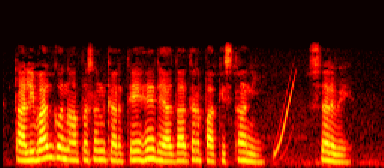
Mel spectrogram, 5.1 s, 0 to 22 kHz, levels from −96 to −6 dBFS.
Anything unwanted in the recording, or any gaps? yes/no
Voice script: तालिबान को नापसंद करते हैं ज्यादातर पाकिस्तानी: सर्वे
yes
